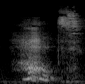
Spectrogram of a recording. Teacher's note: Soften an A into an E sound. So hat becomes het.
